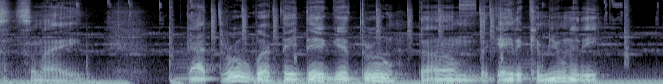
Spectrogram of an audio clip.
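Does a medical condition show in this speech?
No.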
